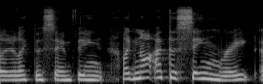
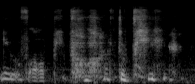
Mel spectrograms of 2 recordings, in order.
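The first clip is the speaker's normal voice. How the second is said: muttered under the breath, quieter; 8 dB quieter than usual. Voicing a character in a role-play scene: muttered under her breath. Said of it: "under her breath".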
